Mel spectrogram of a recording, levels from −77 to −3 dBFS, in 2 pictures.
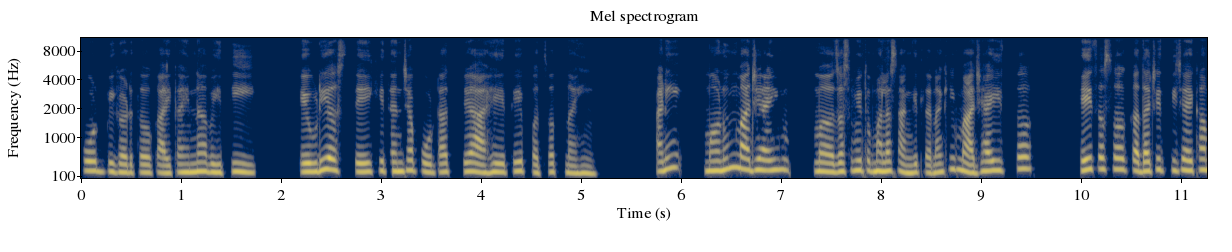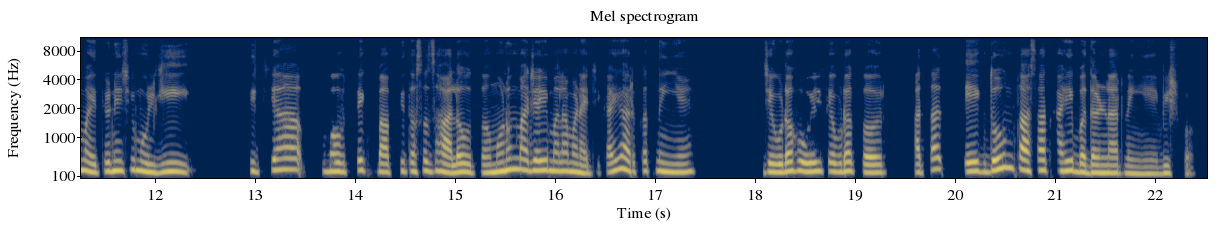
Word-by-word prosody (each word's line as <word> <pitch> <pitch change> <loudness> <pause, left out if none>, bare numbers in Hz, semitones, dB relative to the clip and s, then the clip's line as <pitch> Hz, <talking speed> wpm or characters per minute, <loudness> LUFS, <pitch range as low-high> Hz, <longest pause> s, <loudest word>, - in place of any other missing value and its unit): पोट 225 -2 0
बिघडतं, 185 -2 -1
काही 175 -1 -1
काहींना 190 +2 +2
भीती 190 0 0 0.5
एवढी 200 +5 +3
असते, 205 -5 +1
की 220 - -3
त्यांच्या 215 +2 +1
पोटात 195 -1 -2
जे 210 - 0
आहे, 195 0 +2
ते 215 +1 0
पचत 190 +2 -5
नाही 170 -2 -1 0.6
आणि 265 +8 -1 0.2
म्हणून 225 +6 +2
माझी 250 -3 +3
आई 235 +1 +2 0.4
म 205 -1 +3
जसं 205 +2 -1
मी 235 - +2
तुम्हाला 215 0 +2
सांगितलं 185 -3 -2
ना, 185 - 0
की 260 - -4
माझ्या 215 -3 +1
आईचं 235 +5 0 0.5
हेच 255 +3 +3
असं 260 0 0
कदाचित 220 +2 +1
तिच्या 230 +1 0
एका 245 +2 0
मैत्रिणीची 215 +2 +1
मुलगी, 200 -2 +2 0.6
तिच्या 245 +5 -1 0.3
बहुतेक 210 +2 0
बाबतीत 200 +2 -2
असं 205 +2 -1
झालं 195 -3 +2
होतं, 185 -2 +1
म्हणून 220 +6 +5
माझी 230 -2 +2
आई 235 +1 +4
मला 215 -1 +1
म्हणायची, 175 -4 0
"काही 205 +6 0
हरकत 220 -4 -1
नाही 200 -3 +1
आहे, 195 +2 -1 0.7
जेवढं 195 +1 +4
होईल 210 -1 +3
तेवढं 205 +1 +2
कर. 185 0 +3 0.3
आता 240 +8 -2 0.3
1-2 230 +8 +3
तासात 235 0 +3
काही 220 +1 +2
बदलणार 175 -1 +2
नाहीये 155 -1 -3
विश्व." 170 0 -6
210 Hz, 160 wpm, -21 LUFS, 190-230 Hz, 0.7 s, म्हणून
